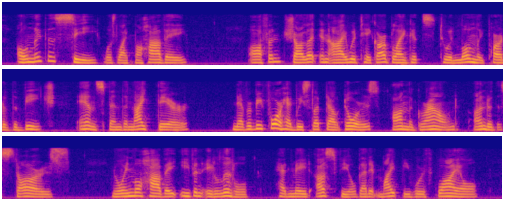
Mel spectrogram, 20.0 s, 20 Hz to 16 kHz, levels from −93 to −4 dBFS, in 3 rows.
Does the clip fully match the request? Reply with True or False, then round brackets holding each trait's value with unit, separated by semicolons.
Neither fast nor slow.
True (160 wpm)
